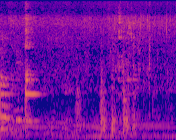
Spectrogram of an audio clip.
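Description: Tempering (phodni) sizzles in a pan, a steady, moderately close crackle with a few sharp clinks and stirring scrapes of a utensil and no talk.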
